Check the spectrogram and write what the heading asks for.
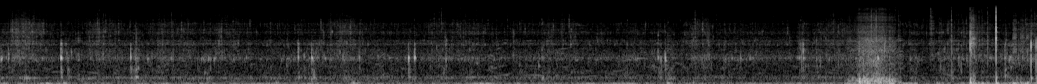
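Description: Pool water lapping and gurgling in the overflow gutter at the pool wall, with small splashes throughout. Near the end a swimmer's strokes splash close by, louder and sharper.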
